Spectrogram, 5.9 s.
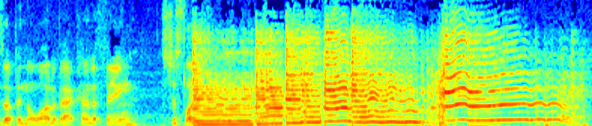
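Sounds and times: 
speech: 0:00.0 - 0:03.7
distorted electric guitar playing a single-note melody: 0:01.9 - 0:05.9.

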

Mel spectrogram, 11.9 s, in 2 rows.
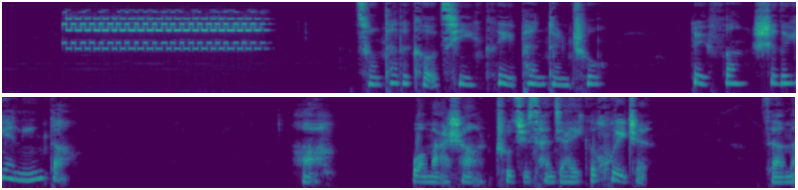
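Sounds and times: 
mobile phone ringing: 0:00.4 - 0:02.1
speech: 0:02.7 - 0:04.6, 0:05.2 - 0:06.5, 0:08.2 - 0:10.9, 0:11.7 - 0:11.8.

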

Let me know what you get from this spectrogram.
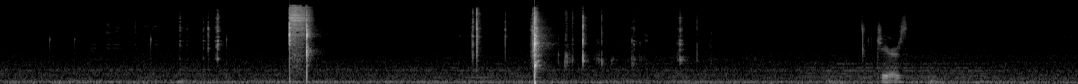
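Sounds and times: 
IPA beer opening with fizz: 0:02.9 - 0:03.2
speech: 0:08.8 - 0:09.2.

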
